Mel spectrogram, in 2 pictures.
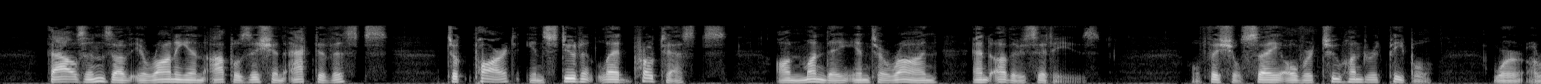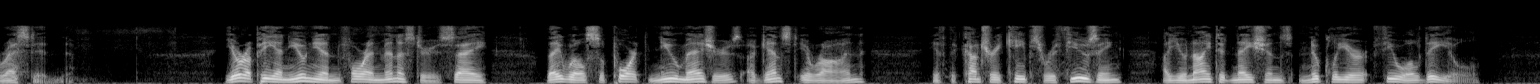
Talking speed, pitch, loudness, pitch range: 90 wpm, 105 Hz, -17 LUFS, 95-120 Hz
